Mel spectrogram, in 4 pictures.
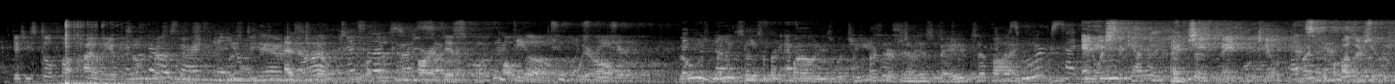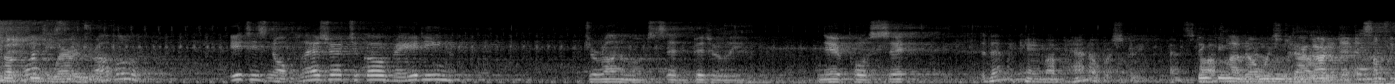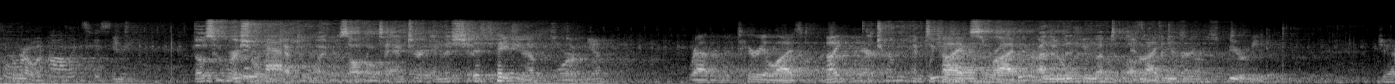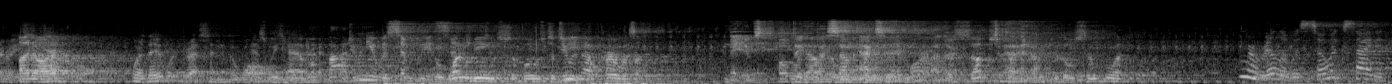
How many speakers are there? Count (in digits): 9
